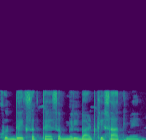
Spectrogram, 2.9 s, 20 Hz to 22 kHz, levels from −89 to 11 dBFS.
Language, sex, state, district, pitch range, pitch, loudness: Hindi, female, Rajasthan, Jaipur, 190-200 Hz, 195 Hz, -16 LUFS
